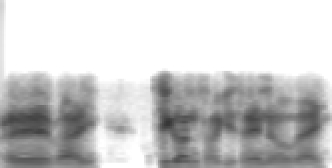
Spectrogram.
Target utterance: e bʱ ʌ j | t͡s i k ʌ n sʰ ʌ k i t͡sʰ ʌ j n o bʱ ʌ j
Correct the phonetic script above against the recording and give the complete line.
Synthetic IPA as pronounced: e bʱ a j | t͡s i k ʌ n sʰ ʌ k i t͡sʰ ʌ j n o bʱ a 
